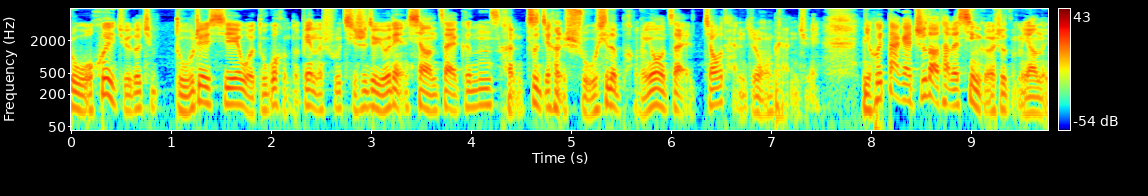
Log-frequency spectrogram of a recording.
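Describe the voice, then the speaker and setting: A male podcast co-host who teaches literature talks through his ideas at a brisk clip. His voice sits on the low side. He explains things in a reflective, discursive casual chat. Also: gravelly, no room sound.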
